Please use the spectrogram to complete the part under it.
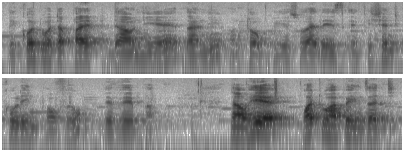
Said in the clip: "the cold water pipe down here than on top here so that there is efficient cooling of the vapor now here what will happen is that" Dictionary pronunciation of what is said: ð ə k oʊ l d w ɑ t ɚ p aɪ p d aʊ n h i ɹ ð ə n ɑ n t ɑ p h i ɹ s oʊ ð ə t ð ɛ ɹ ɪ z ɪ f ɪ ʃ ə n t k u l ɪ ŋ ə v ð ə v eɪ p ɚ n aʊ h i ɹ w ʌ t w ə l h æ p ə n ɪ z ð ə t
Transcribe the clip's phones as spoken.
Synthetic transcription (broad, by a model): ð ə k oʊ d w ɑ t ɚ p aɪ p d aʊ n h i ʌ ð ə n ɑ n t ɑ p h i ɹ s oʊ ð ə t ð ɛ ɹ ɪ z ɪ f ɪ ʃ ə n t k u l ɪ ŋ ə v ð ə v eɪ p ɚ n aʊ h i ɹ w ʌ t w ə l h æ p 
